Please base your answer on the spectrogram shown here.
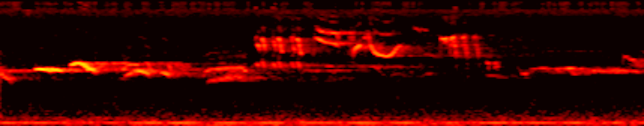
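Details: Milan birds singing at dawn: a loud, sweet warbling phrase opens, followed by rapid twittering and looping high whistles, with several voices overlapping above a steady low hum.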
